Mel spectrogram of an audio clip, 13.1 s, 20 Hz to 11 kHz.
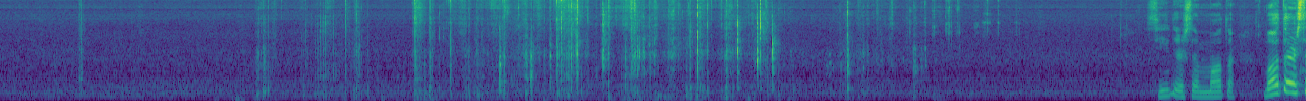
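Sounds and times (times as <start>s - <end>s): plastic blister pack crinkling: 2.5s - 9.6s.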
